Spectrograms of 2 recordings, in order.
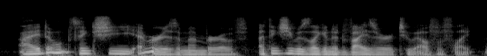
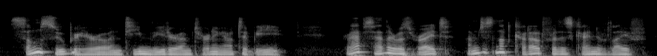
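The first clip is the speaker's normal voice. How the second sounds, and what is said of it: Canadian accent slipping into Scottish. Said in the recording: “my Canadian accent slips into a Scottish accent”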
